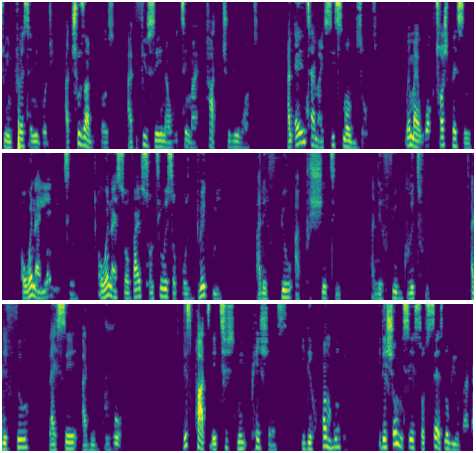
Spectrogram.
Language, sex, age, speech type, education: Nigerian Pidgin, male, 15-29, spontaneous, tertiary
